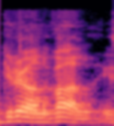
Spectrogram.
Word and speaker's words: Grönvall: And Grönvall is actually how you pronounce my last name, if you want to be really Swedish.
